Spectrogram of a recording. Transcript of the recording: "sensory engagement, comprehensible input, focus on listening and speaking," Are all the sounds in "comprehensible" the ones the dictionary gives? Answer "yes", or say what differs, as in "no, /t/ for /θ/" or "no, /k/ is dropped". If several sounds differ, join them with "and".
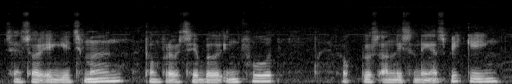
no, /n/ is dropped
